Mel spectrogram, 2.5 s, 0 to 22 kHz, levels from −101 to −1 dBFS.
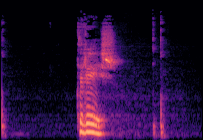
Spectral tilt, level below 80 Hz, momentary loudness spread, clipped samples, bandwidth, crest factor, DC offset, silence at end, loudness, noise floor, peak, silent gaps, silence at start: -4.5 dB/octave; -74 dBFS; 25 LU; under 0.1%; 12 kHz; 20 dB; under 0.1%; 0.5 s; -22 LUFS; -78 dBFS; -8 dBFS; none; 0 s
